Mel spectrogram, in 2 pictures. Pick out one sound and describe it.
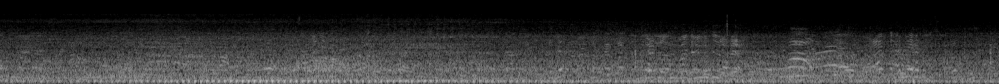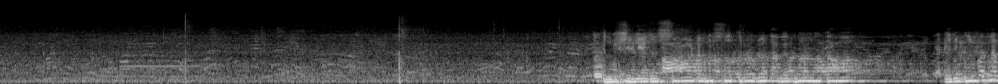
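A large crowd of spectators murmurs and chatters outdoors.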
